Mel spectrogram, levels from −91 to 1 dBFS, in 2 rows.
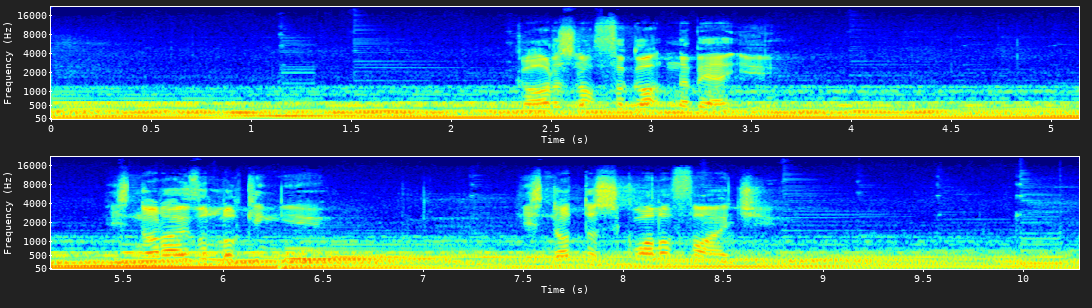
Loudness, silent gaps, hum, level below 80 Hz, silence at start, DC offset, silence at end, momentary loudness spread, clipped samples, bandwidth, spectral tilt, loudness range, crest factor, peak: -25 LUFS; none; none; -28 dBFS; 0 s; under 0.1%; 0 s; 8 LU; under 0.1%; 14.5 kHz; -5 dB/octave; 2 LU; 18 dB; -6 dBFS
